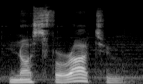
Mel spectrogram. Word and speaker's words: Nosferatu: The new class would be pronounced Nosferatu.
